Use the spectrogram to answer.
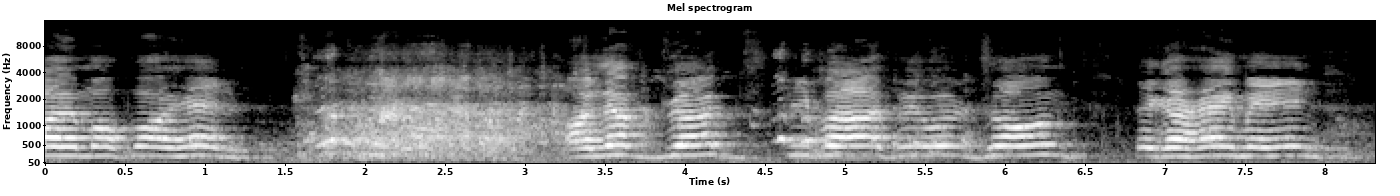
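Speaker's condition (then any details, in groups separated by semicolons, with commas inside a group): Cerebral palsy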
